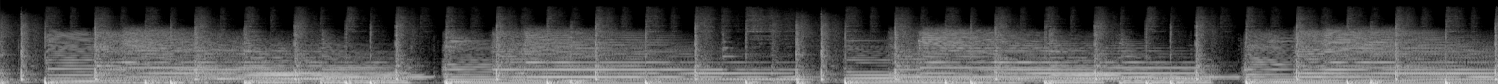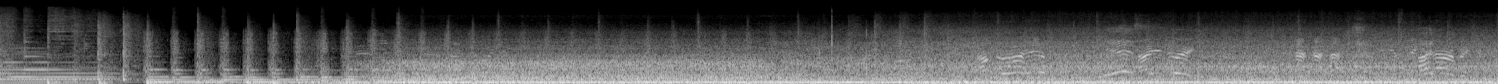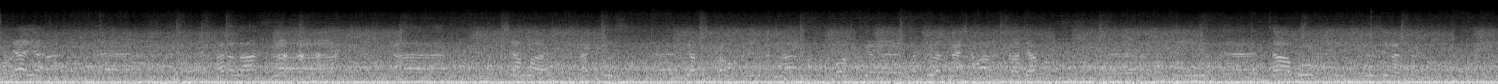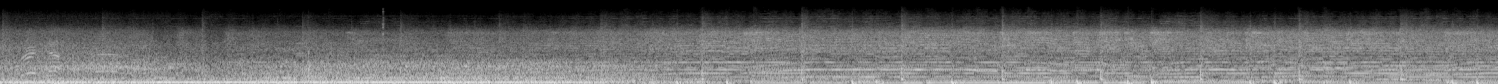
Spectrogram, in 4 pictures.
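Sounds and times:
light aircraft engine and propeller: 18.4 - 59.9
voices: 18.5 - 59.9.

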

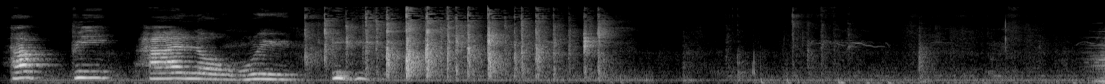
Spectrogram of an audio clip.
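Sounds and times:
hand clapping: 3.0 - 6.3, 7.3 - 9.3
voice-like sound sliding down: 10.8 - 11.0.

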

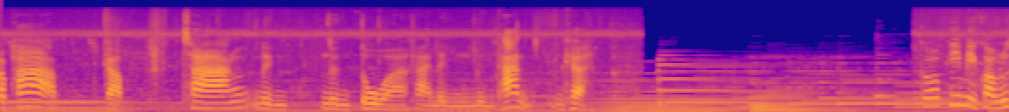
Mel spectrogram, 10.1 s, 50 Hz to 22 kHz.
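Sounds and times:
woman speaking: 0.0 - 6.1, 9.2 - 10.0
insects shrilling: 0.0 - 6.6, 9.2 - 10.0.

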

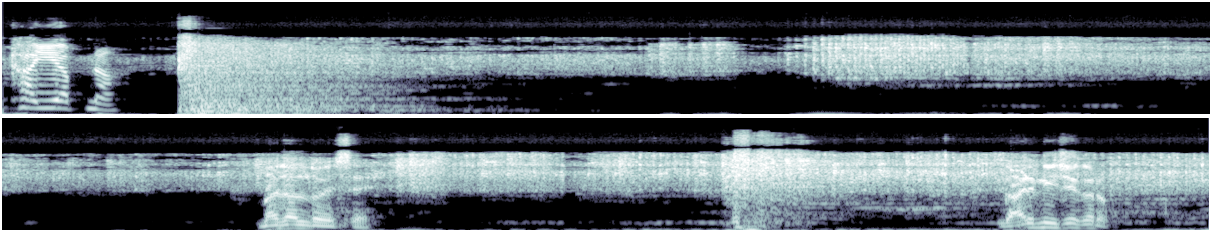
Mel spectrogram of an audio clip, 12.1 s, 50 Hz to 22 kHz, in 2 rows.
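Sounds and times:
hissing tearing noise: 9.5 - 11.4
loud rip: 9.6 - 10.3.

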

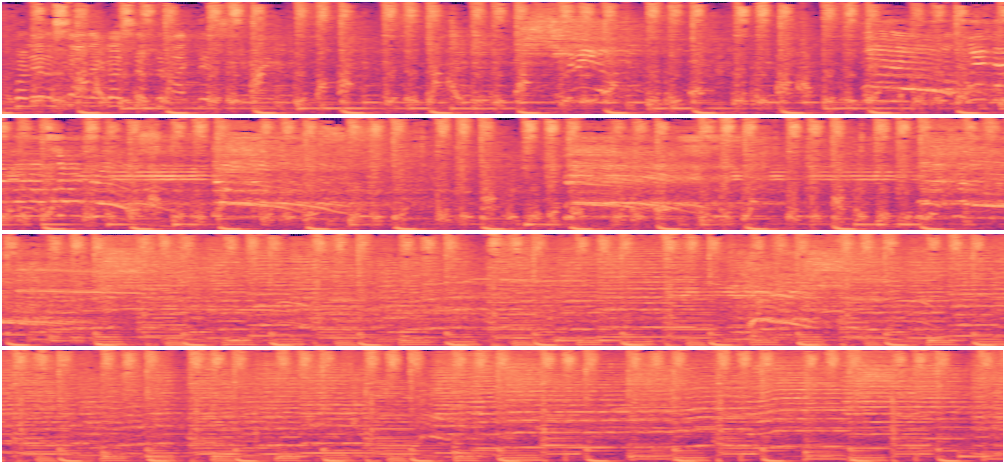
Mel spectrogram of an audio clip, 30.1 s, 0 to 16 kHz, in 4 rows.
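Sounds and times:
band playing dance music: 0.0 - 30.0
moving bass line: 11.4 - 30.0.

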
